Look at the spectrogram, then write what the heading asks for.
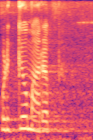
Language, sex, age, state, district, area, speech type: Goan Konkani, female, 30-45, Goa, Quepem, rural, read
